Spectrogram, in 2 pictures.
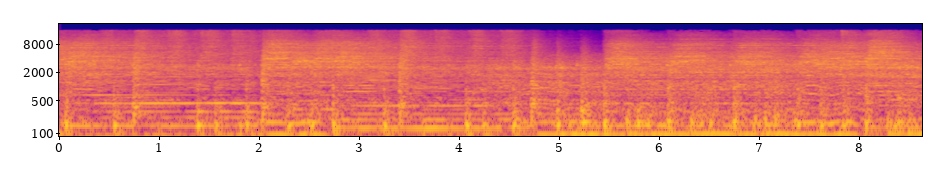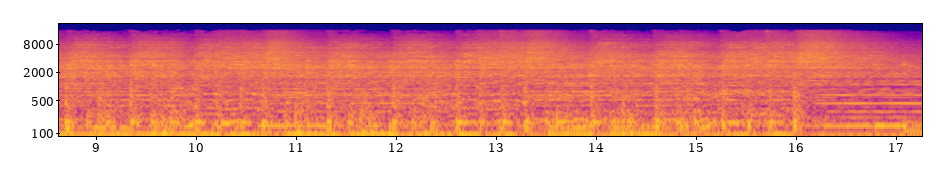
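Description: Hardcore punk band playing live without vocals: distorted electric guitars, bass and a drum kit, loud and dense, with the riff changing about five seconds in.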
